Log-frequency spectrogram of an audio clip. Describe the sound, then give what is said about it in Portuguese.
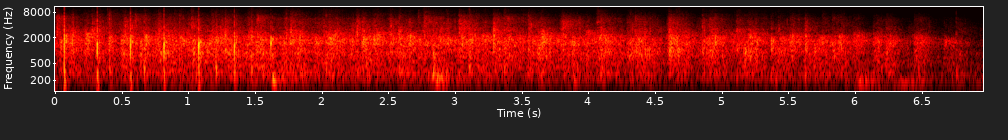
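Steady applause from an audience at an honours ceremony, honouring a military reserve officer: a dense crackle of many hands clapping at an even level for several seconds, with a few sharper individual claps standing out at the start. “Convidamos neste momento o senhor Silvio Monteiro Tabaco, militar da reserva, para se posicionar e ser homenageado com os aplausos dos senhores.”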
